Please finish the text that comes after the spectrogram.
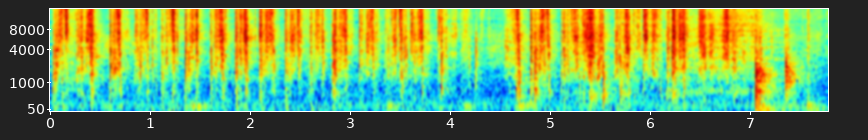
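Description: Oracle cards are shuffled by hand close-up in rapid bursts of crisp riffling and flicking, one long run followed by a brief pause and then another flurry.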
